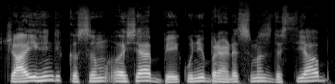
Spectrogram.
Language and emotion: Kashmiri, neutral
